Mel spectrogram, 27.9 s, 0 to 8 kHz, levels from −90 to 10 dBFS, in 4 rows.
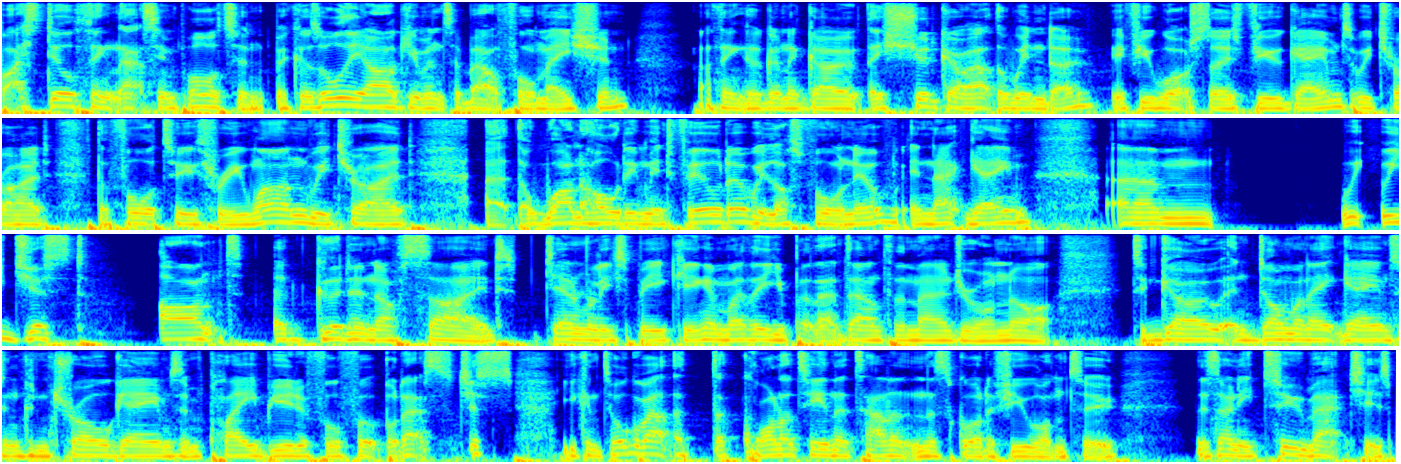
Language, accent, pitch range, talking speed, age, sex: English, British, 100-110 Hz, 225 wpm, 20-39, male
